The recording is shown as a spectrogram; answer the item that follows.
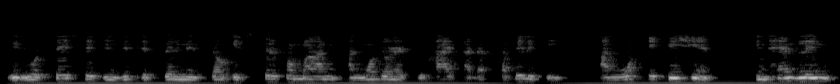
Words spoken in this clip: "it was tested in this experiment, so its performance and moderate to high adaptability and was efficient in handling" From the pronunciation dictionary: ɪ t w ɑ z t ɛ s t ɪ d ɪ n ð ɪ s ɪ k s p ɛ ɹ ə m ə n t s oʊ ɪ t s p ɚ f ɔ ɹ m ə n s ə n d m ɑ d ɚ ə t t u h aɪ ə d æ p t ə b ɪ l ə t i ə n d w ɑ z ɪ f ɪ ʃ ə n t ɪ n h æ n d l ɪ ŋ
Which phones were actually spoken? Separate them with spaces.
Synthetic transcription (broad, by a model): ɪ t w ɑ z t ɛ s t ɪ d ɪ n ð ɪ s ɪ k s p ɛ ɹ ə m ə n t s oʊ ɪ t s p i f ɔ l m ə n ə n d m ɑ d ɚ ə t t u h aɪ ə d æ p t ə b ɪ l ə t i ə n w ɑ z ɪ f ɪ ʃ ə n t ɪ n h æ n d l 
